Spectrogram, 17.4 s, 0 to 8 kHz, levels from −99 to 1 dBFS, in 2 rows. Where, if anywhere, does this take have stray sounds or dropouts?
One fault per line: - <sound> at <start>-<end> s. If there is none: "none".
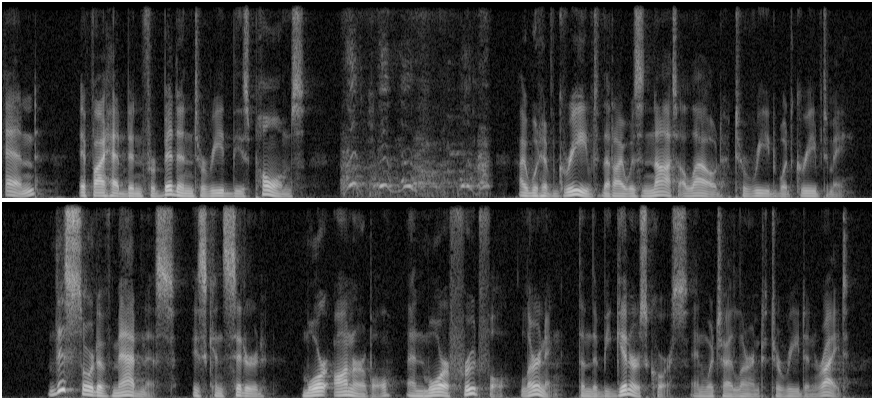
- bark at 3.4-4.9 s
